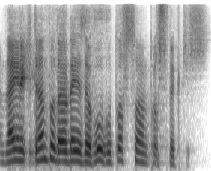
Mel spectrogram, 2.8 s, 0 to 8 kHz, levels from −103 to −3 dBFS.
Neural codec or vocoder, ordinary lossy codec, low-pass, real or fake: codec, 16 kHz, 0.5 kbps, X-Codec, HuBERT features, trained on general audio; MP3, 64 kbps; 7.2 kHz; fake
